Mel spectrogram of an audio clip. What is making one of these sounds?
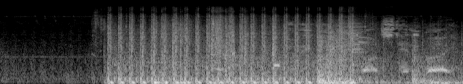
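A video game automatic rifle fires rapid bursts.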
